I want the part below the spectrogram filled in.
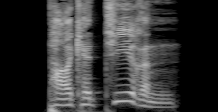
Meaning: to parquet
- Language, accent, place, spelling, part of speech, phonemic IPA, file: German, Germany, Berlin, parkettieren, verb, /paʁkɛˈtiːʁən/, De-parkettieren.ogg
